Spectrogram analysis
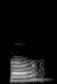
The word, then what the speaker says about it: beau: Beau. It's a lot of vowels at once, but it's just beau.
